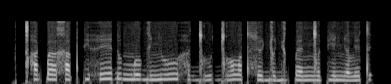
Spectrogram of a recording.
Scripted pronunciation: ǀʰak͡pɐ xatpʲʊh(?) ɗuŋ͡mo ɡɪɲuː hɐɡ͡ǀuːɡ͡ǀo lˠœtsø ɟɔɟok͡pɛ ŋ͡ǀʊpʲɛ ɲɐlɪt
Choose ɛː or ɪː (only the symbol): ɪː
